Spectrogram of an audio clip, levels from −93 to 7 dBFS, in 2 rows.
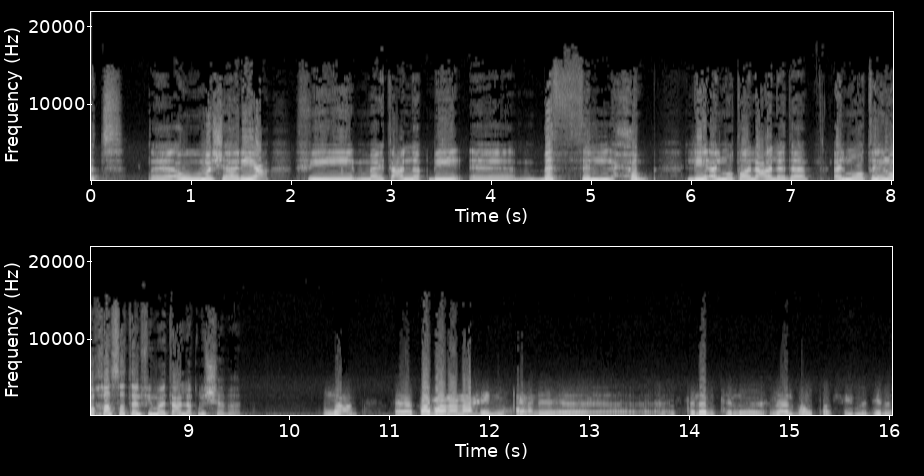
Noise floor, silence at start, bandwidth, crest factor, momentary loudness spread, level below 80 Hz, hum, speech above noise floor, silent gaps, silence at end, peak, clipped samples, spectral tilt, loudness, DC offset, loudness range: -51 dBFS; 0 s; 15.5 kHz; 12 dB; 16 LU; -48 dBFS; none; 29 dB; none; 0 s; -10 dBFS; under 0.1%; -5.5 dB/octave; -22 LUFS; under 0.1%; 5 LU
